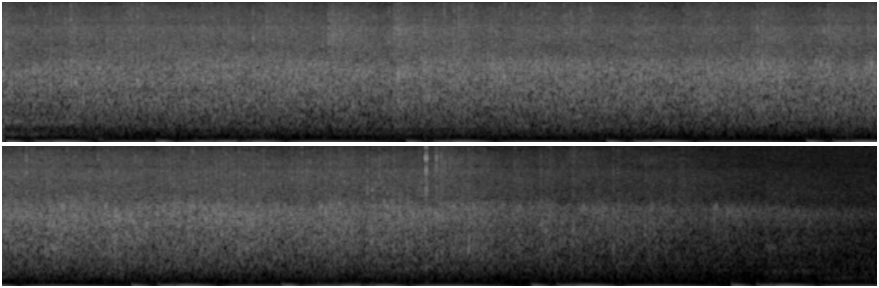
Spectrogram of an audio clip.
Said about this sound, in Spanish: Le damos un aplauso a Dios, por favor.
